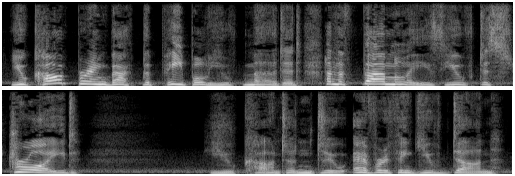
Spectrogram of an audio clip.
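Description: An actress in an audio drama playing a young princess, wounded, bitter and defiant, with an indignant, emphatic delivery. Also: female voice, a little high, slightly rough. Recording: music behind the voice.

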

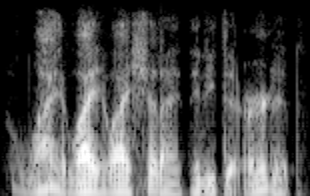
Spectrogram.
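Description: A man's voice: medium pitch, animated, a little fast, a little mellow, breathy edge, dry recording, lo-fi sound. A man in casual argumentative chat, blunt, crude and dismissive, often repeating himself.

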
